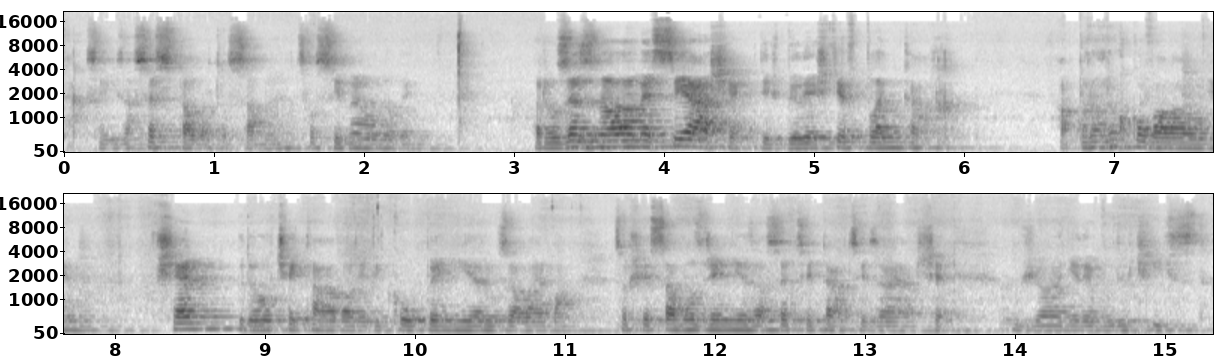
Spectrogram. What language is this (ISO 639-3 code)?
ces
